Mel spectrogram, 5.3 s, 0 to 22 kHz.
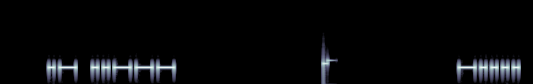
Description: Morse code, heard as a keyed tone, about 22 wpm, 700 Hz. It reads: A2 6
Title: Single-Letter Single-Number 22wpm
